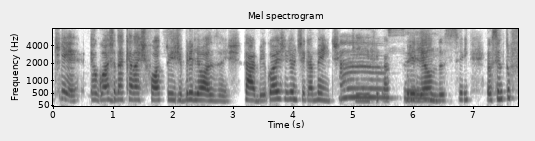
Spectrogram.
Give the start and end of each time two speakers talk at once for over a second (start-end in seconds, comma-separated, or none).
4.8-6.6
